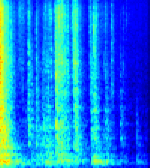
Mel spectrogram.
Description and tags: Plastic, jerrycan, percussions, hit, kick, home made, cottage, cellar, wood shed
Plastic, cellar, cottage, hit, home, jerrycan, kick, made, percussions, shed, wood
